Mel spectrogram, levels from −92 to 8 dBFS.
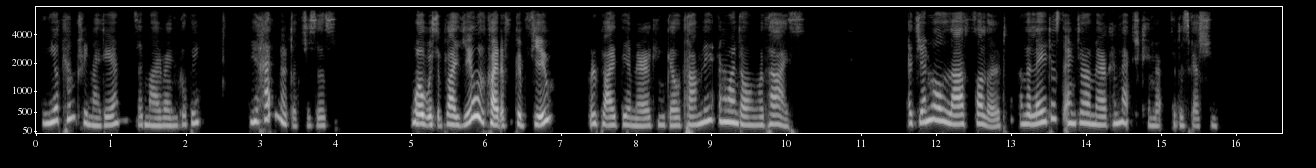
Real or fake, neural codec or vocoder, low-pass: fake; codec, 44.1 kHz, 3.4 kbps, Pupu-Codec; 7.2 kHz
